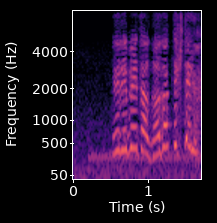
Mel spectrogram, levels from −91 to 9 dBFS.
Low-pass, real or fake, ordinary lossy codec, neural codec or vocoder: none; real; none; none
